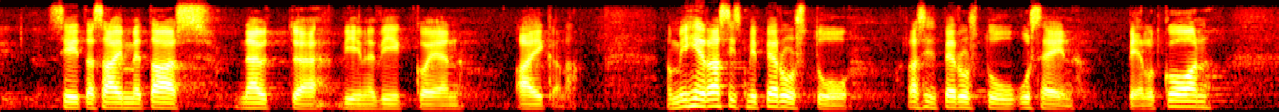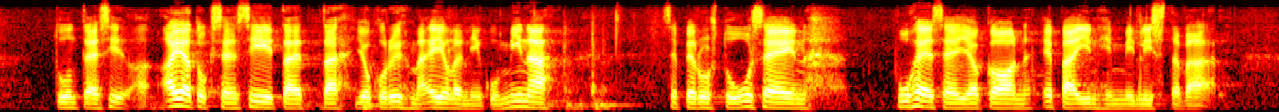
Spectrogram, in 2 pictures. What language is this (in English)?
Finnish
